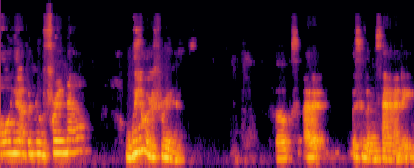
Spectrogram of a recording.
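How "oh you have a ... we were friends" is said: put-on, shrill, raised, yelled-out shout. Retelling someone shouting after seeing them with the chief of staff: imitating someone shouting. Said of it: "Salam shouts".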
